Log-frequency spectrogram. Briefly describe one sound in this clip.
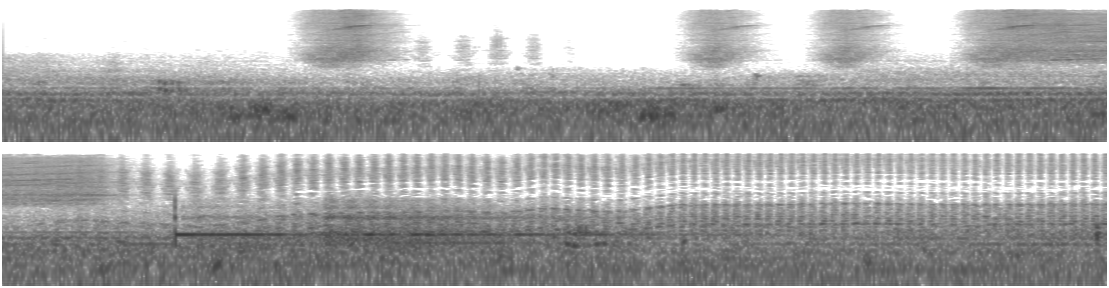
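A small submarine's motor hums steadily as it glides underwater.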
